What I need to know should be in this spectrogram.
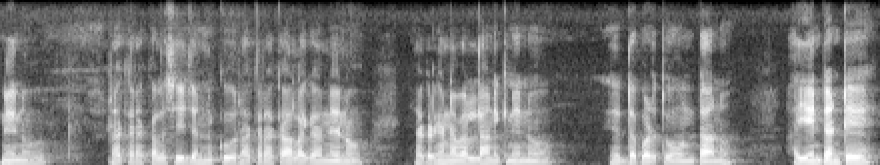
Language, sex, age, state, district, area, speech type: Telugu, male, 30-45, Andhra Pradesh, East Godavari, rural, spontaneous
